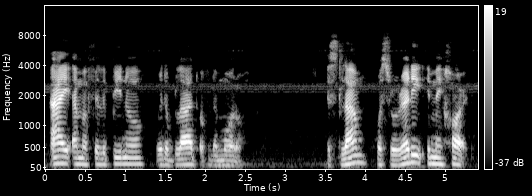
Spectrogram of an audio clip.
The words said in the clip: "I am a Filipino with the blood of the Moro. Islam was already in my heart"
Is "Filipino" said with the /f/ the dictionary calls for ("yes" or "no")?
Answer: yes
